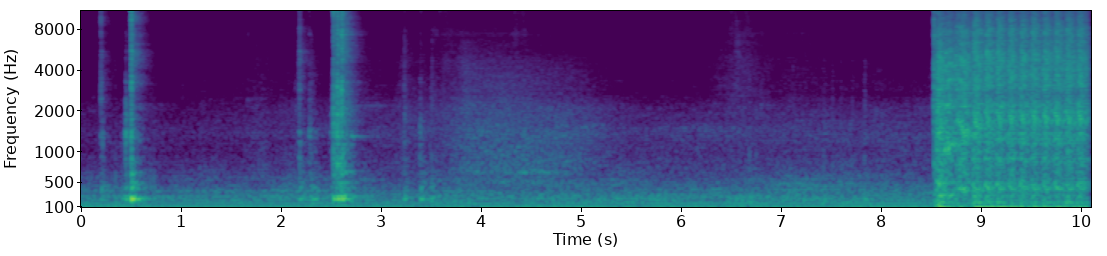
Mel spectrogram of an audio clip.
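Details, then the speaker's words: Caterham 7 620S cold after sitting overnight; two sharp clicks, quiet fuel-pump whir priming, then steady cranking that never catches; no tach reading while cranking; cranks, no start, cause unconfirmed. "Try removing the immobilizer. So that flashes a lot. And no start."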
